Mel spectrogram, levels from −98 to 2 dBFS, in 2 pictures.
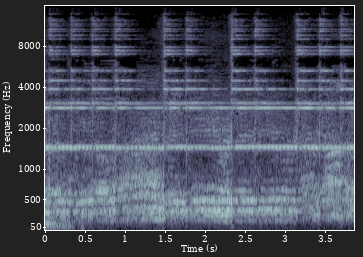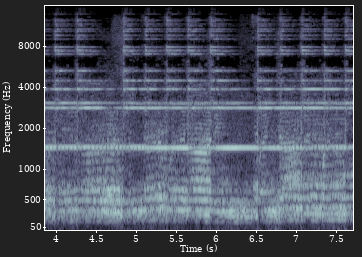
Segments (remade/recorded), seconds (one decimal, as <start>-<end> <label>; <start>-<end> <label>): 0.0-7.7 recorded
